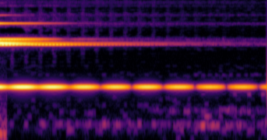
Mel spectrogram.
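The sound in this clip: A mobile phone message notification ding: one bright, clear chime that rings on alone with a steady pulsing shimmer as it slowly fades.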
